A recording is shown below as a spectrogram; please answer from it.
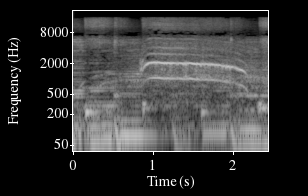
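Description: Live cumbia band playing through a PA: a steady heavy bass and drum beat, with one long held high note coming in about a second in and sliding down at the end.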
